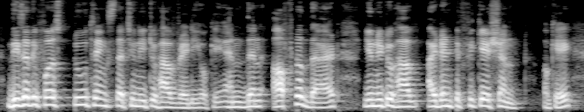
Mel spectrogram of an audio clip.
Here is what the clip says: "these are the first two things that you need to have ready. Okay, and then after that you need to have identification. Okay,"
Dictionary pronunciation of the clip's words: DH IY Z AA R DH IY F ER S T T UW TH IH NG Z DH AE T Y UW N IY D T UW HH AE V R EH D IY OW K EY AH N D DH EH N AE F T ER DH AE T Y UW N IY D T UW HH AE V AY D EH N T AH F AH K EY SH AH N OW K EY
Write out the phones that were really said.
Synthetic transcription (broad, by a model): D IY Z AA R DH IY F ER S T T UW T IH NG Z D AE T Y UW N IY D T UW HH AE V R EH D IY OW K EY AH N D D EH N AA F T ER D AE T Y UW N IY D T UW HH AE V AY D EH N T AH F AH K EY SH AH N OW K EY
